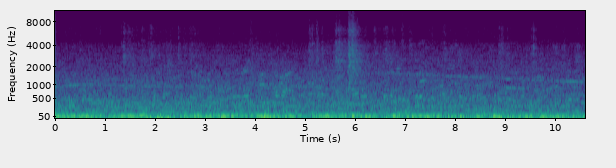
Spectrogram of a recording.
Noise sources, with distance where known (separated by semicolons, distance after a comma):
siren, far; person or small group talking, far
